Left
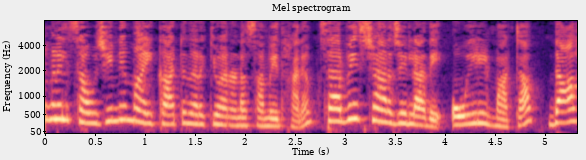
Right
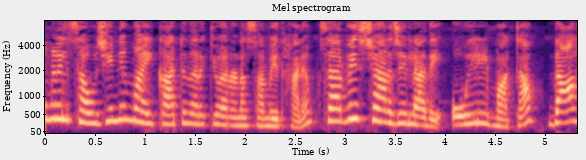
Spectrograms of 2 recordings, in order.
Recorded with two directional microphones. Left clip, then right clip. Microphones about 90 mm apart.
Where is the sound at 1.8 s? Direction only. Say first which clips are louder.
Left 1 dB; 30° left (ahead or behind).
